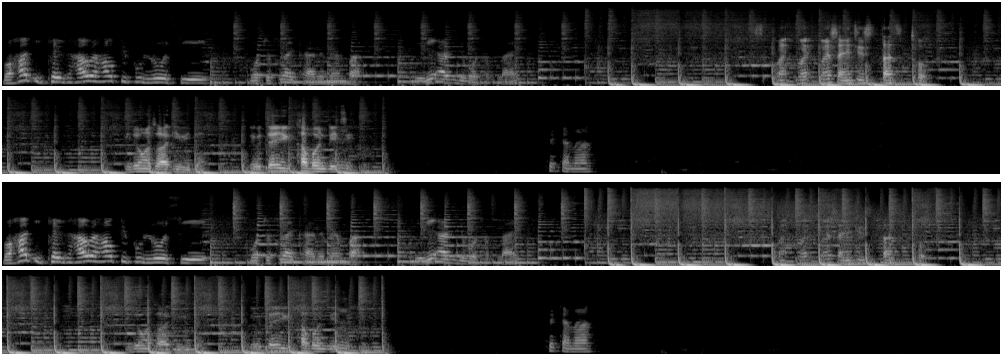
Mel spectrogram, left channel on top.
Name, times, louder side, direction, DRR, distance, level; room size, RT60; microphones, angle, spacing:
voice 1, 0.0-2.1 2.5-3.6 4.1-5.2 13.3-13.5 15.6-15.9, right 2 dB, 20° right, 0.3 m, -32 dB
sound 1, 2.0-13.8, right 3 dB, 70° right, 0.5 m, -30 dB
voice 2, 7.5-9.3 11.2-12.0 12.5-13.5, left 6 dB, 70° left, 0.4 m, -29 dB
3.0 x 2.3 x 3.5 m
head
